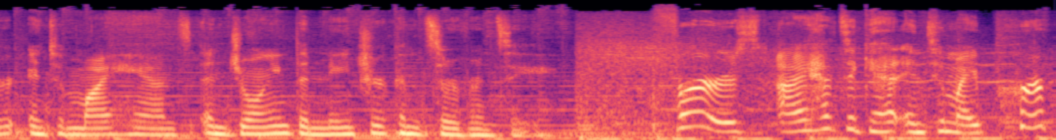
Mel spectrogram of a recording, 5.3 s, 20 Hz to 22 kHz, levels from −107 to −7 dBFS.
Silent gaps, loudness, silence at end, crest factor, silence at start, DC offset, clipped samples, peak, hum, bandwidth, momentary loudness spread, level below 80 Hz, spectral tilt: none; -15 LUFS; 0 s; 12 dB; 0 s; under 0.1%; under 0.1%; -2 dBFS; none; 18.5 kHz; 11 LU; -30 dBFS; -4.5 dB/octave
